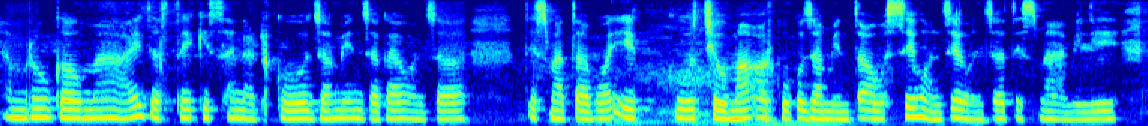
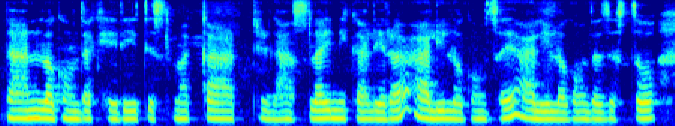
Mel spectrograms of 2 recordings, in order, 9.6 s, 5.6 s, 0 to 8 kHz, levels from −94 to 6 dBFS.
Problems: constant background noise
